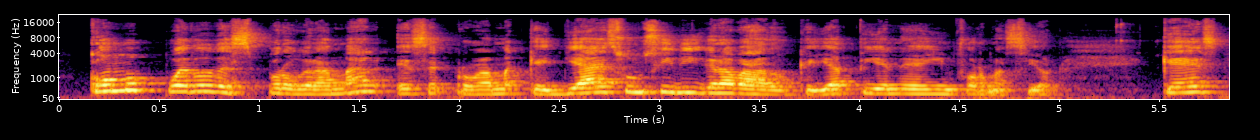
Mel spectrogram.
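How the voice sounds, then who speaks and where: A medium-pitched woman's voice has lively intonation, heard with audible room echo and noticeable background noise. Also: moderate pace. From Mexicali, Baja California, Mexico. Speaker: manifestation and mindset coach. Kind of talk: interview.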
